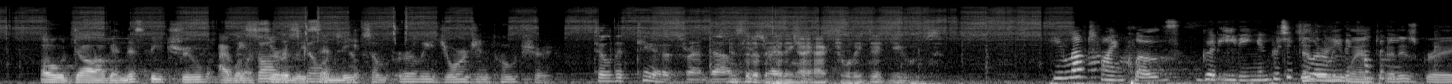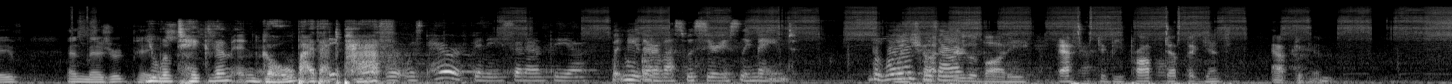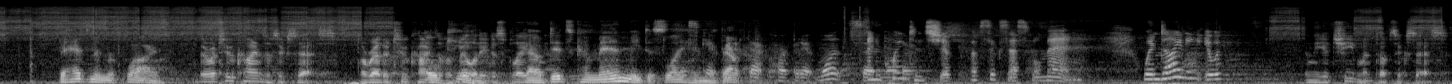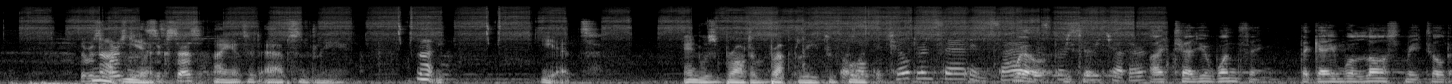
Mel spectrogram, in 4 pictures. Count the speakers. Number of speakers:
ten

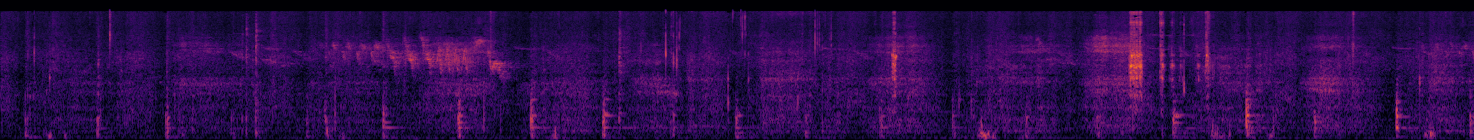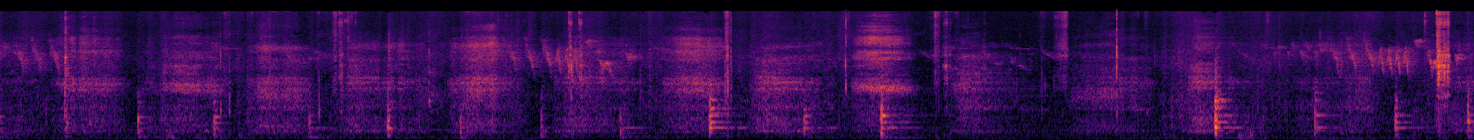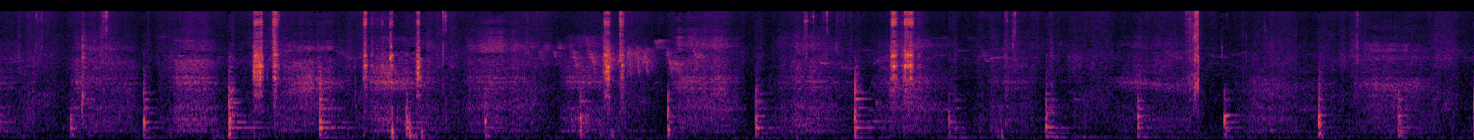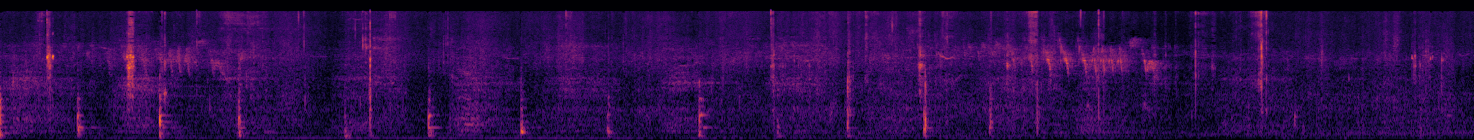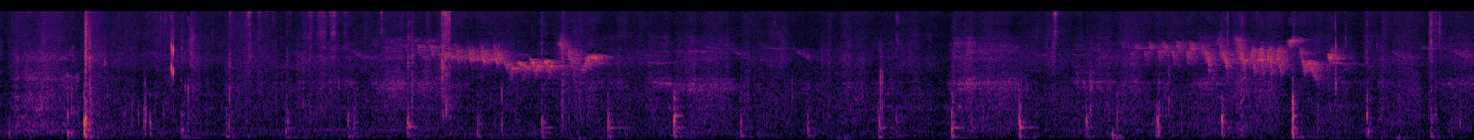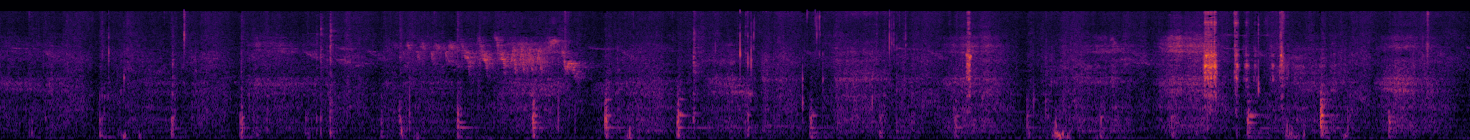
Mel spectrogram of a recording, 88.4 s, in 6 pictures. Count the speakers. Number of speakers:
zero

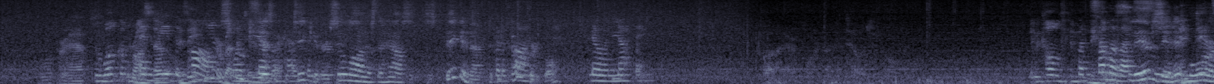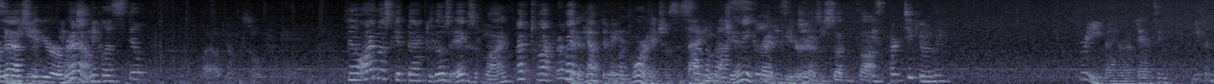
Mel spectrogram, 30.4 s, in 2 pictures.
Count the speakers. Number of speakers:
four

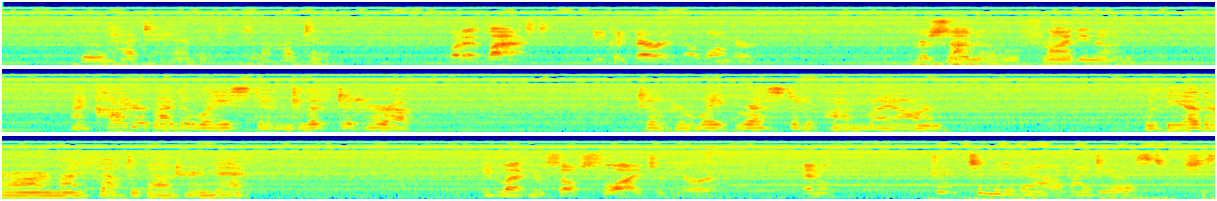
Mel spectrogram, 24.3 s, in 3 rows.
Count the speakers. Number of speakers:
four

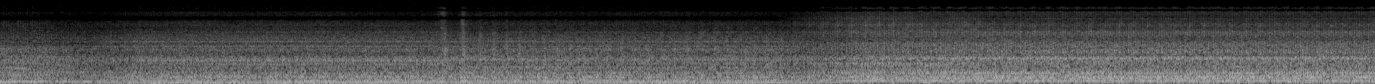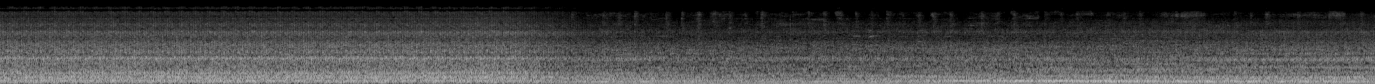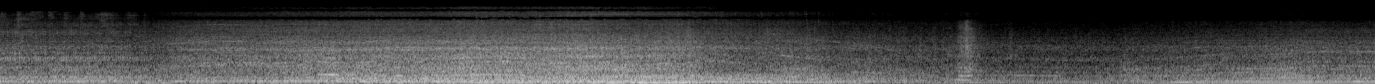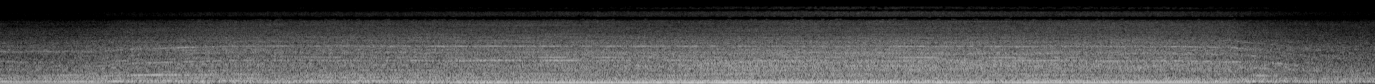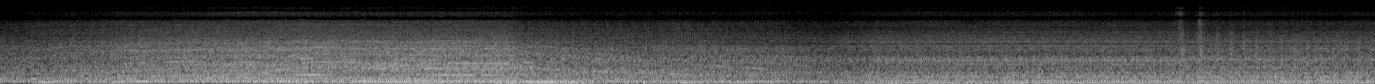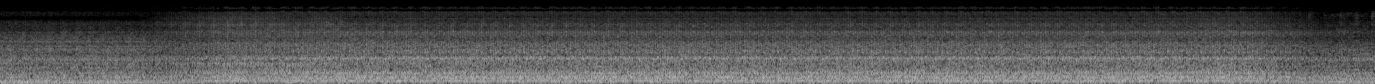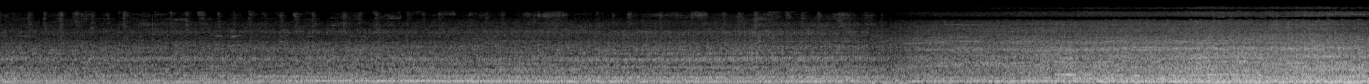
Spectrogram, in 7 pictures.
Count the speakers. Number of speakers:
zero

